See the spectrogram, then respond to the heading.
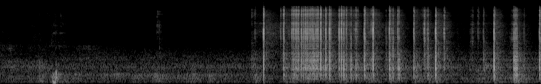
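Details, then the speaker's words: MIG welding test, setting D, wire speed being tuned: crackling, sizzling arc in short even runs after quiet setup; sounds much better, speed seems about right. "See, that sounds good to Hey, that that sounded way better to me."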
